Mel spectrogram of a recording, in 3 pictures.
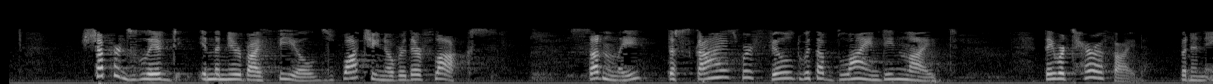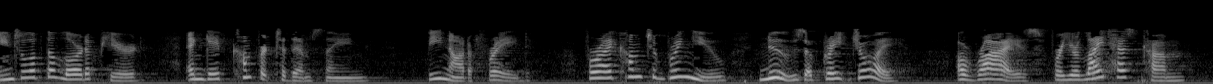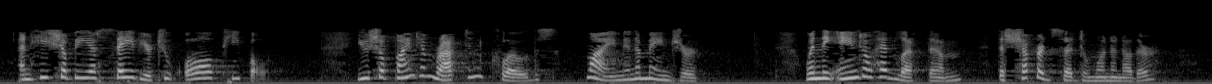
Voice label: Narration; Cantata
